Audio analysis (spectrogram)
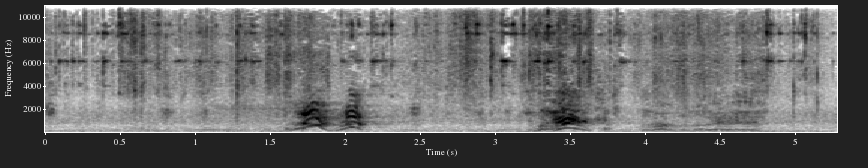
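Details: Playful pair of Parson Russell Terriers: a 2-year-old short-haired female named Kimi and an 8-year-old long-haired male named Brian. Two bursts of squealing, whiny yelps about a second and a half apart, with a soft whine after them.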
